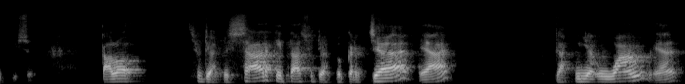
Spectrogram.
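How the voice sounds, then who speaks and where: A man teaching young children in Sunday school over a video call, gentle and repetitive, often ending phrases with a coaxing "ya". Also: mid-range voice.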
